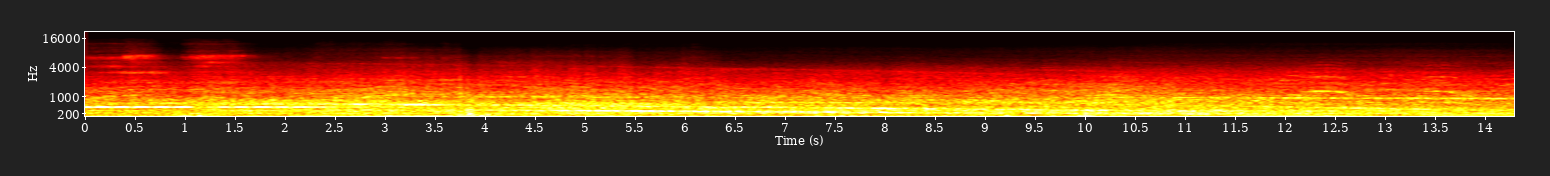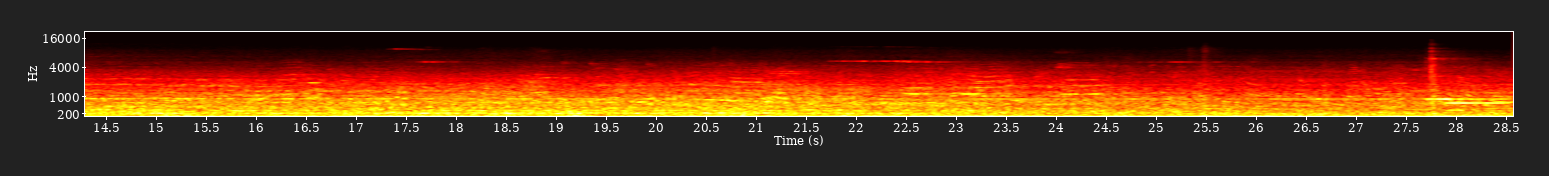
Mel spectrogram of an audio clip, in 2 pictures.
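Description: MTR Disneyland Resort Line electric train pulling in alongside the platform and slowing, its motor whine falling steadily in pitch over the first dozen seconds above a constant rumble of wheels and running gear.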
